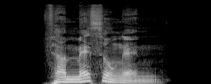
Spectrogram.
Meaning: plural of Vermessung
- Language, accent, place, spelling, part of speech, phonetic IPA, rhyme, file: German, Germany, Berlin, Vermessungen, noun, [fɛɐ̯ˈmɛsʊŋən], -ɛsʊŋən, De-Vermessungen.ogg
